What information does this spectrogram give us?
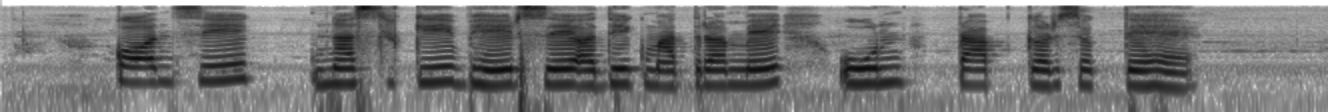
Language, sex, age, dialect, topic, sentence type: Hindi, female, 18-24, Marwari Dhudhari, agriculture, question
